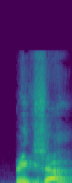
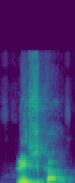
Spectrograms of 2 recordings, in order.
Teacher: ক আর দন্তা সেটা এক্সচেঞ্জ হয়েছে, যখন এক্সচেঞ্জ হবে তখন হচ্ছে কি আপনার ধ্বনি বিপর্যয়।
